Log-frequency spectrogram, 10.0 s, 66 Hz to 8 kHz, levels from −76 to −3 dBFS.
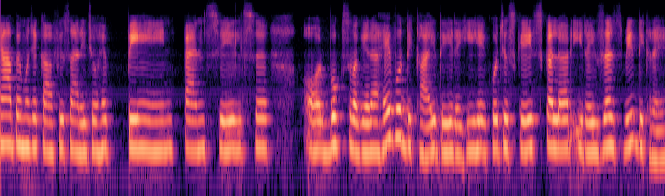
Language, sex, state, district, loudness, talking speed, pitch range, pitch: Hindi, female, Bihar, Begusarai, -19 LUFS, 155 wpm, 205-220 Hz, 215 Hz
